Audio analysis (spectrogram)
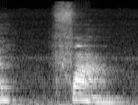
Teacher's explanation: F, f is labiodental fricative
